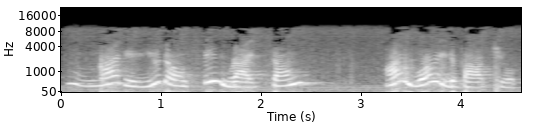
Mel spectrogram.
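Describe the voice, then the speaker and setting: A woman's voice: fairly high pitch, very animated, a little slow, background noise. A woman playing a worried, fussing middle-aged mother in a 1950s educational film, anxious and plaintive, on a vintage soundtrack. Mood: concerned. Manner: anxious, plaintive, scolding gently.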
